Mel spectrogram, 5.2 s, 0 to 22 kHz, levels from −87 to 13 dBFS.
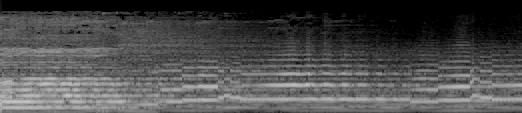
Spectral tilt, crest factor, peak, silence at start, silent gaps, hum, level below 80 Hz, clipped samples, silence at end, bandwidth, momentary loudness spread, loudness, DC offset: -4 dB/octave; 16 dB; -2 dBFS; 0 s; none; none; -50 dBFS; under 0.1%; 0 s; 14.5 kHz; 11 LU; -19 LUFS; under 0.1%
